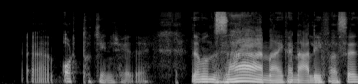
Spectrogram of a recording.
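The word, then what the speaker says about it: زنا: আর যখন জিনা বলতেছেন, টানটা থাকতেছে না মাঝখানে, তখন এটা হয়ে যায় ব্যভিচার।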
